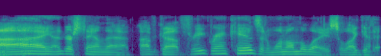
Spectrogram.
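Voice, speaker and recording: A man speaks at a fairly slow pace with a Southern US accent. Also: medium pitch for a man, ordinary pitch variation. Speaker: podcast guest. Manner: casual, profane.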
